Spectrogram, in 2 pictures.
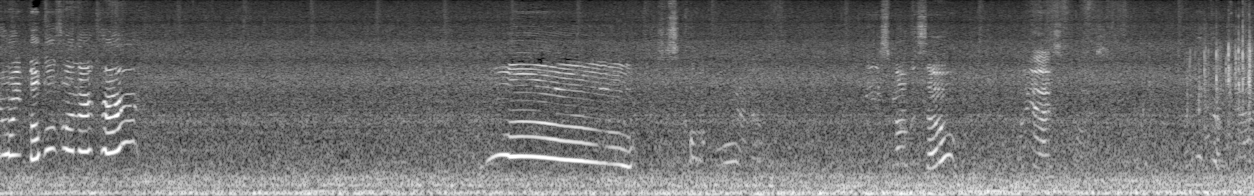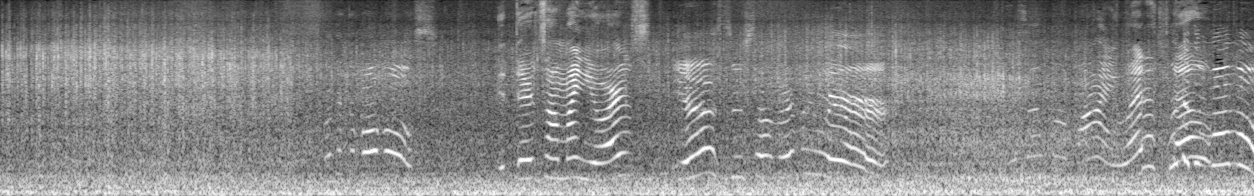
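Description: Automatic car wash heard from inside the car: a steady low rumble of the spinning cloth brushes and machinery against the body, with a hiss of water spray from about twelve to sixteen seconds in. A child's high voice calls out several times.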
